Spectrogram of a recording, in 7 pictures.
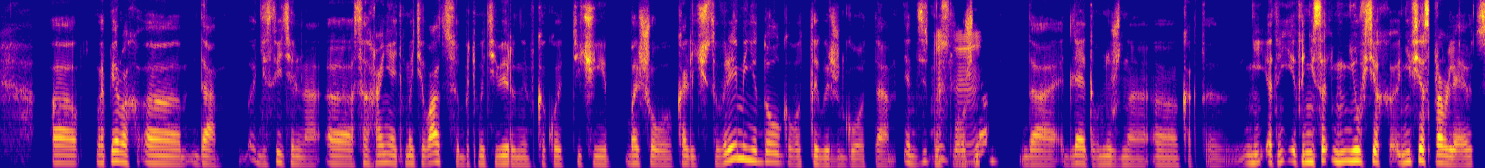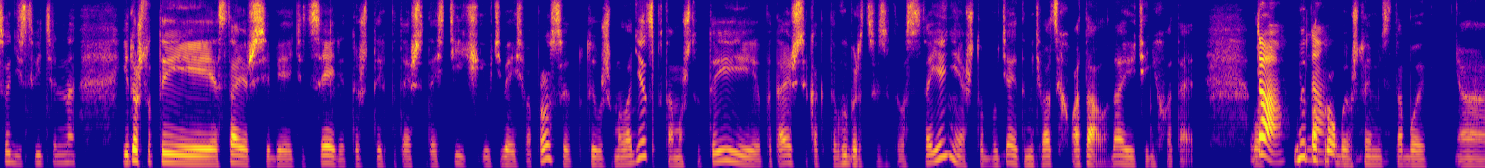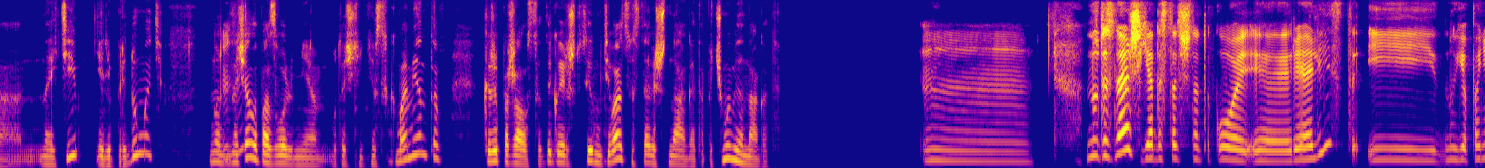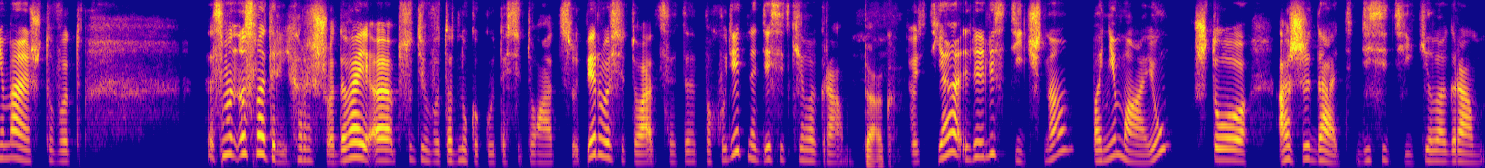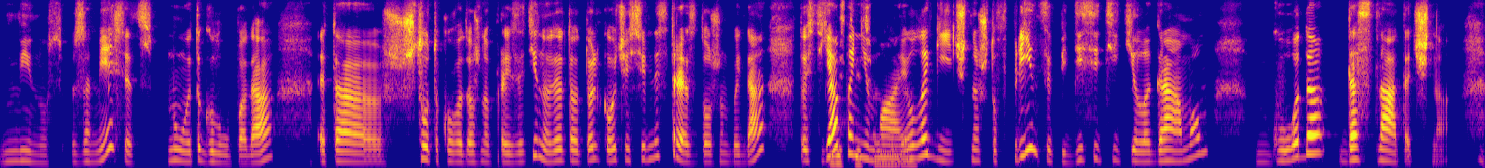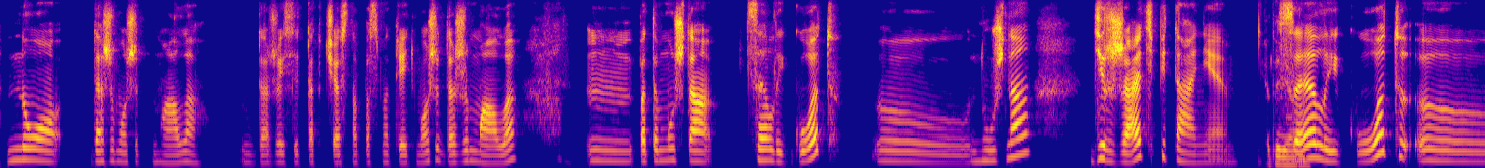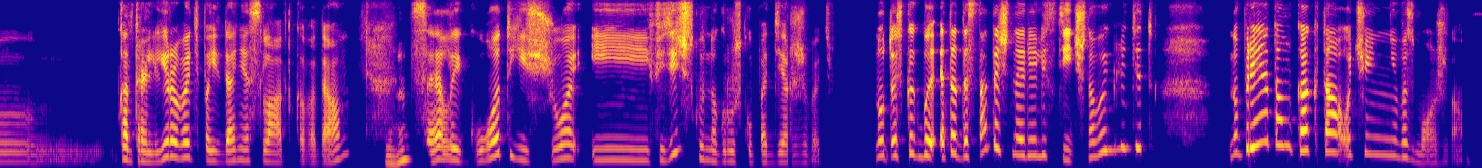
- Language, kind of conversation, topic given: Russian, advice, Как поставить реалистичную и достижимую цель на год, чтобы не терять мотивацию?
- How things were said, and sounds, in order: other background noise; drawn out: "М"; tapping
